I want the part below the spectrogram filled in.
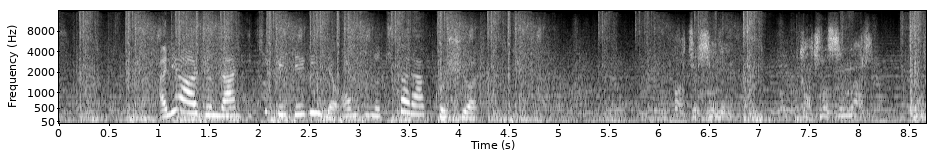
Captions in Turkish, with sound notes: (Silah sesleri) Ateş edin. Kaçmasınlar.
